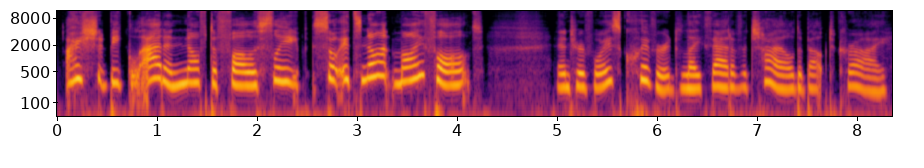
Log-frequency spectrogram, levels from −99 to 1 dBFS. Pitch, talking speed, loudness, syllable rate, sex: 265 Hz, 180 wpm, -20 LUFS, 4.3 syllables/s, female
